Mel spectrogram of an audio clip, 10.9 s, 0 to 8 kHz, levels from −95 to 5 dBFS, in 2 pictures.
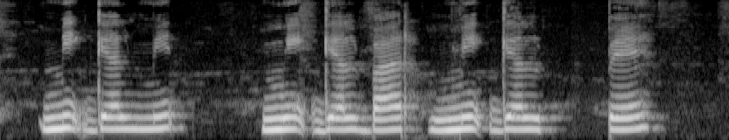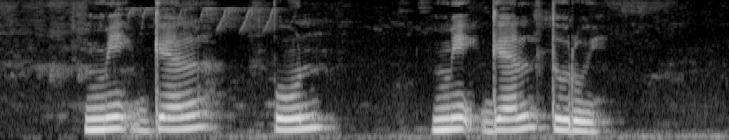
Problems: none marked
